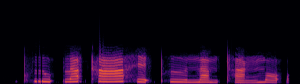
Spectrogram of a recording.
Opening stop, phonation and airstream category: aspirated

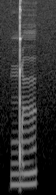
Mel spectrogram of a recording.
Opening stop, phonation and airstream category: click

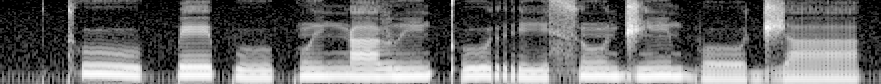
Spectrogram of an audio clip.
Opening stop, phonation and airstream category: aspirated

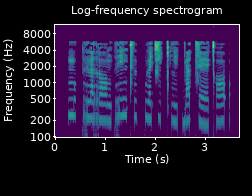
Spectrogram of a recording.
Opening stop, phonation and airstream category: plain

